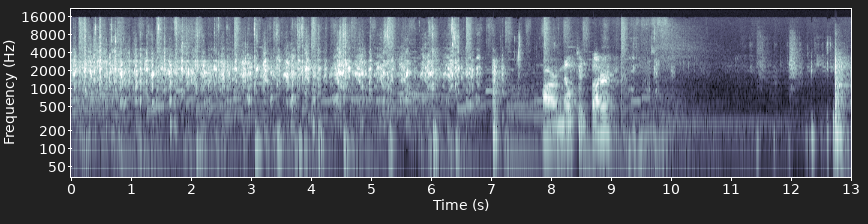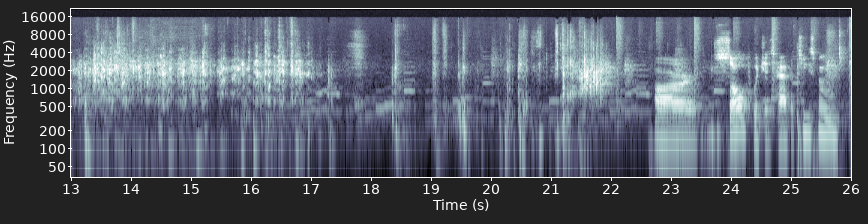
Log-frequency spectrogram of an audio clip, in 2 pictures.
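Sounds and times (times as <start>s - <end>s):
wire whisk scraping a bowl: 0.0s - 9.8s, 12.0s - 17.5s
background music: 0.0s - 26.0s.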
